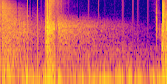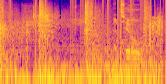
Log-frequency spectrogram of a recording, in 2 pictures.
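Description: Gunfire rings out in a battle reenactment at Parramatta against the warrior Pemulwuy: a scattered volley of sharp, loud shots at irregular intervals over a dense, rumbling din.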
